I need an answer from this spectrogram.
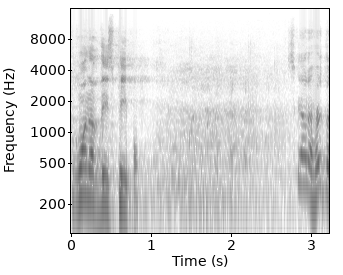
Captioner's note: laughter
